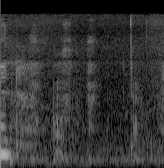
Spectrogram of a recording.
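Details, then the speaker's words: Infant with hiccups: soft, brief catch-like bursts, about three in a second. "Hey. Oh, who's got the hiccups? Raise your hand if you have the hiccups."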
